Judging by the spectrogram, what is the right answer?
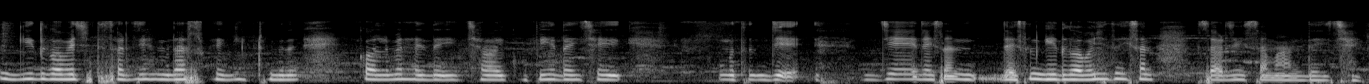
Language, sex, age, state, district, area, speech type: Maithili, female, 18-30, Bihar, Sitamarhi, rural, spontaneous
